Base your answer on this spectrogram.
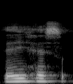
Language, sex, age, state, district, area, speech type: Hindi, male, 18-30, Uttar Pradesh, Jaunpur, urban, spontaneous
